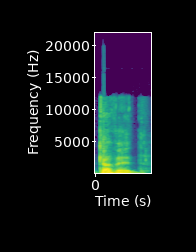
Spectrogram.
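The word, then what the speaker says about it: כבד: Et ça se prononce kaved.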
